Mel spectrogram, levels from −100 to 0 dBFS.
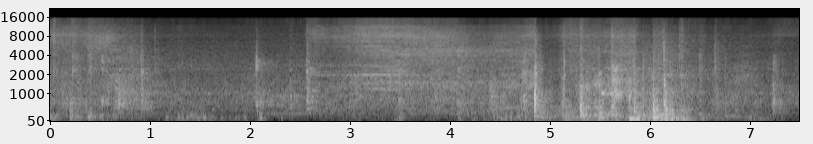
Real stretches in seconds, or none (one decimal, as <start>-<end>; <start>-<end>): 2.2-4.9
